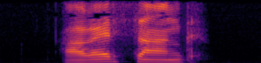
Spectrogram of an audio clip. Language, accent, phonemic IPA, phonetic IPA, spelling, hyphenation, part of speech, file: Armenian, Eastern Armenian, /ɑʁeɾˈsɑnkʰ/, [ɑʁeɾsɑ́ŋkʰ], աղերսանք, ա‧ղեր‧սանք, noun, Hy-աղերսանք.ogg
- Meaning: entreaty, supplication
